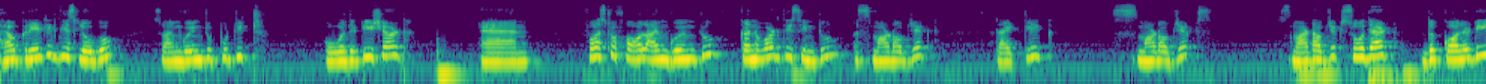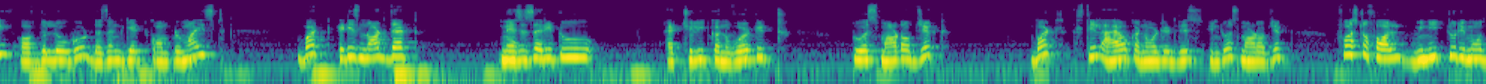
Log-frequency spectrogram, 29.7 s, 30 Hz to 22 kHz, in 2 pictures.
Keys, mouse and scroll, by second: 0.0-6.4 drag, 6.4 scroll down 1, 7.2-8.7 drag, 9.8 right click, 11.7 click, 29.3 click.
